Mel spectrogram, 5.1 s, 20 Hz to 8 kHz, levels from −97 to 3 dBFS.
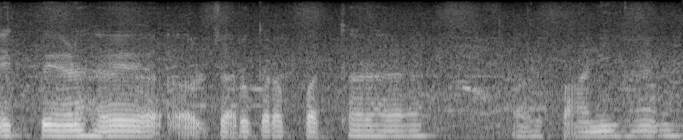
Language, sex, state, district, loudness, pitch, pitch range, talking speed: Chhattisgarhi, male, Chhattisgarh, Rajnandgaon, -18 LUFS, 110 Hz, 105-115 Hz, 130 wpm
